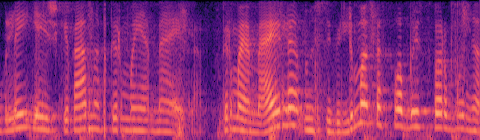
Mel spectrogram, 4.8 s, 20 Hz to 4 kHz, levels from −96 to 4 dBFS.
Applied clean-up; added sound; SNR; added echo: none; Walk, footsteps; 15 dB; none.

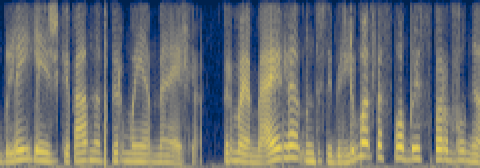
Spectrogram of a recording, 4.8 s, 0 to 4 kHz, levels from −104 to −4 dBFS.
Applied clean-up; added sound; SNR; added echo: neural diffusion model UNIVERSE++.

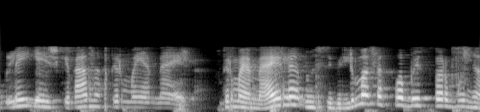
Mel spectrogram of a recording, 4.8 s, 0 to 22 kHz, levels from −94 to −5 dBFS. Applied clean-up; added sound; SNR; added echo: classical method log-MMSE.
